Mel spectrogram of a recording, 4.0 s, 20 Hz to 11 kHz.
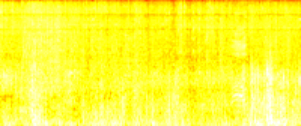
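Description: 1994 Mahindra diesel jeep driving on a rough gravel road, its engine running under an uneven clatter of rattles and knocks from the body and tyres on the stones, with wind buffeting the microphone.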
